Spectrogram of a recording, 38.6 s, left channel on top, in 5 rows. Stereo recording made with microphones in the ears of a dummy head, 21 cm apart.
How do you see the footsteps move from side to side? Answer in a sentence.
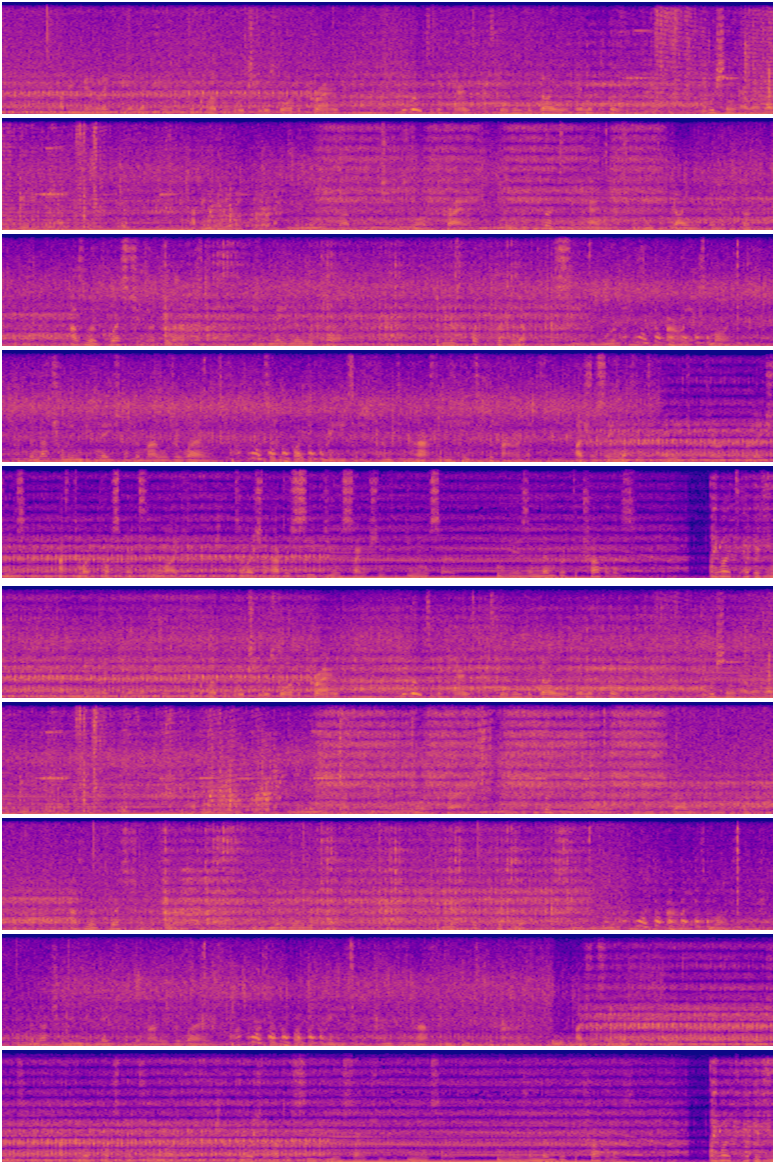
In this clip you hear the footsteps travel towards the right.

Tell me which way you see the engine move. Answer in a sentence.
You can hear the engine stay in one place.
